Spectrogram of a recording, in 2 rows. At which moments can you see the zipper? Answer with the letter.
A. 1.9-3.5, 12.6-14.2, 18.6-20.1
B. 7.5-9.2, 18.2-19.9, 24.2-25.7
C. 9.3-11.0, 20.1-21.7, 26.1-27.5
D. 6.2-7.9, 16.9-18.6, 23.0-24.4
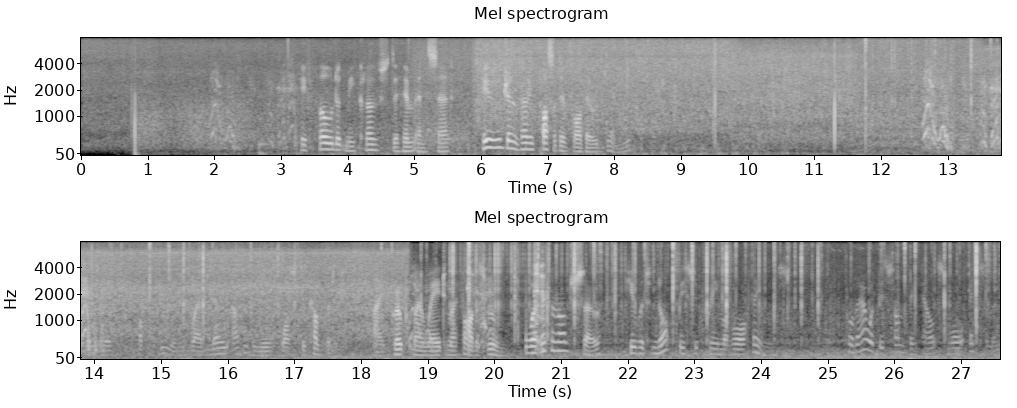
A.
